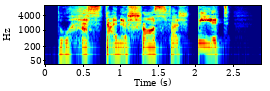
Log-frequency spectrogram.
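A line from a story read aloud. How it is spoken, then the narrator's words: Roared. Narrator (German): brüllte er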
